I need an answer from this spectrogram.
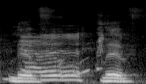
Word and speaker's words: LIVI: LIVI. Live. LIVI. Yes. There you go. There you go. It don't sound like it's spelled.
